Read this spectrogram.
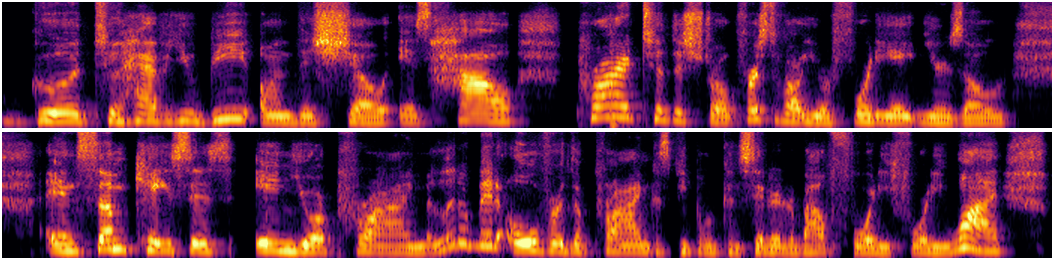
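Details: Adult speaker; no disorder.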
